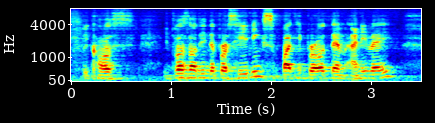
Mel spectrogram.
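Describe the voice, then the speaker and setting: Audible room echo surrounds the voice. A man speaks with a Swiss accent and ordinary pitch variation. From Switzerland. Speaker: researcher. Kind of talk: conference talk.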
